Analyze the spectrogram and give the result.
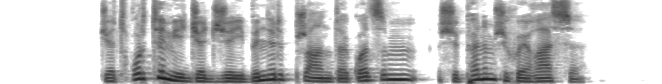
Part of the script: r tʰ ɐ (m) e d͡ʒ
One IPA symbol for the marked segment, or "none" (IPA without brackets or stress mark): m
